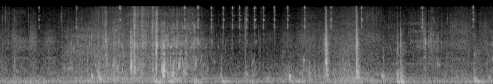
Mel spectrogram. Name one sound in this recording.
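A fishing reel clicks and whirs as line is reeled in.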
